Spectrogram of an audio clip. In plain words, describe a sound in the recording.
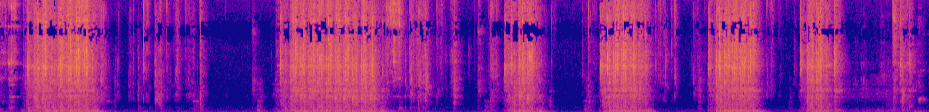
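A sewing machine stitches in short bursts.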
